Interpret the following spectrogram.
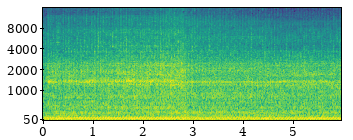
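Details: Warm 1947 Farmall H tractor idling on a temporary fuel can with the tank off, after a new generator belt, radiator hoses and a 12-volt alternator conversion: slow, steady low idle with an even beat, no knocks, misses or rattles; oil pressure good, healthy.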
